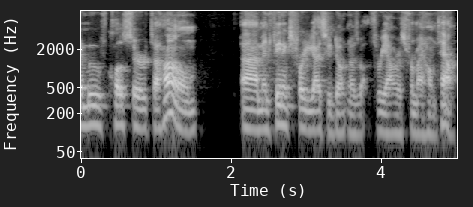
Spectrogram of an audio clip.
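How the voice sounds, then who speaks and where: A man with an American accent talks in an animated tone at a very fast pace. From US Southwest and Midwest. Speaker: interview guest, speaker on overcoming abuse. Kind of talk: personal testimony in interview. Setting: video call.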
